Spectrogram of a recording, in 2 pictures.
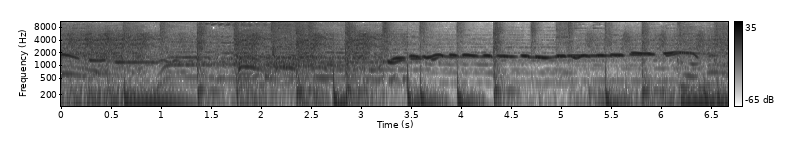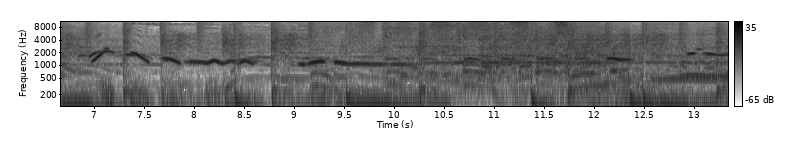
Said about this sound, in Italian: Dai, facciamo tutti insieme il fischio.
